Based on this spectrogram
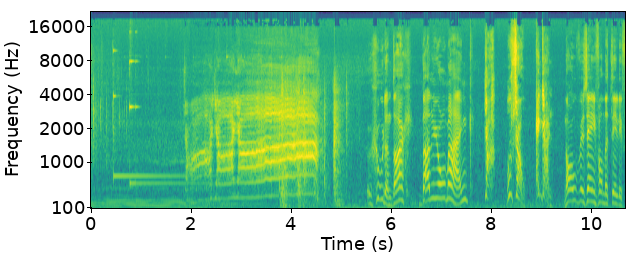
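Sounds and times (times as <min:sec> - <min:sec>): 
steady low hum: 0:00.1 - 0:02.0
front door doorbell two-tone chime: 0:00.4 - 0:01.9
speech: 0:01.9 - 0:04.0, 0:05.6 - 0:10.6.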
